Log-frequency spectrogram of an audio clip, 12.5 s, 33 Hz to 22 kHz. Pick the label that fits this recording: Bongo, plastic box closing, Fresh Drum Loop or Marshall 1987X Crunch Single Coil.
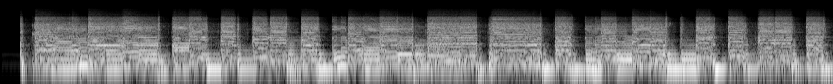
Marshall 1987X Crunch Single Coil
